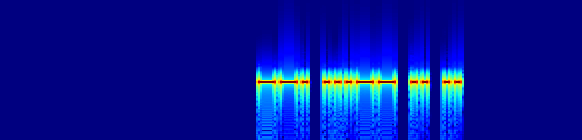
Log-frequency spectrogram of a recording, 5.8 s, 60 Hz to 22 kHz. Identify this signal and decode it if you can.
Morse code, heard as a keyed tone, about 21 wpm, 700 Hz. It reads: G3II
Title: DXCC-100 Call Signs - 4 Characters - Repeated 3x - 22wpm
